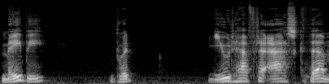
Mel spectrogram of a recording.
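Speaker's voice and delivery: grave, very solemn tone. Retelling a film scene where he answers his wife: imitating a solemn reply. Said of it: "he just very solemnly looks at her and says".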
